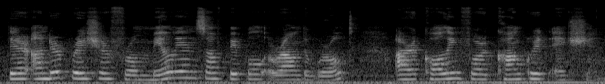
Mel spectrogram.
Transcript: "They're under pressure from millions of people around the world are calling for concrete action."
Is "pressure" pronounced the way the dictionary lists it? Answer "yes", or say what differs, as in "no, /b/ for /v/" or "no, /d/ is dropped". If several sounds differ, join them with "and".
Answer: yes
